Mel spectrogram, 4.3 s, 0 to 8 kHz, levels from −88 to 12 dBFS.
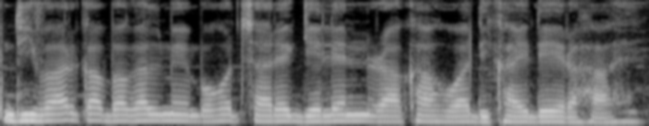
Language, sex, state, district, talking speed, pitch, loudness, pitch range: Hindi, male, Arunachal Pradesh, Lower Dibang Valley, 180 wpm, 130 Hz, -15 LUFS, 125-140 Hz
